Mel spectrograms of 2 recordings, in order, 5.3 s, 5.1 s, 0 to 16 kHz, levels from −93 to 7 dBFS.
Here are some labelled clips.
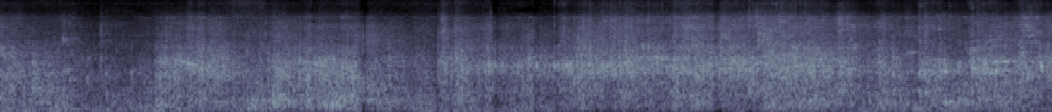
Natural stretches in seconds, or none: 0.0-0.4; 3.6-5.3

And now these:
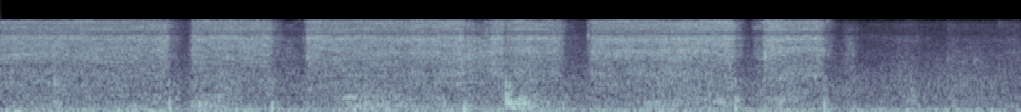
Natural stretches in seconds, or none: 0.0-0.5; 1.4-5.1

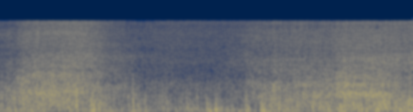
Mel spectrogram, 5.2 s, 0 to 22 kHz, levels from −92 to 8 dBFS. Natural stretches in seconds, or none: 0.0-1.3; 2.0-3.1

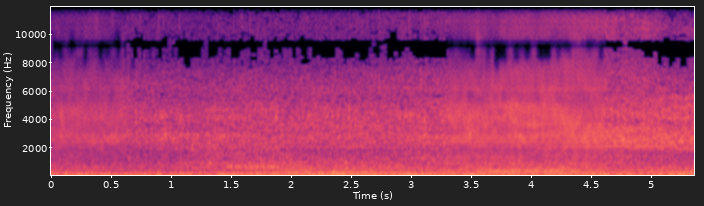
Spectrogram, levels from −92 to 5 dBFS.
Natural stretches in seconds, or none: 0.6-3.3; 4.6-5.4

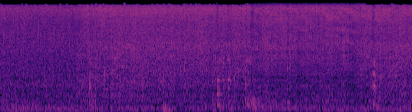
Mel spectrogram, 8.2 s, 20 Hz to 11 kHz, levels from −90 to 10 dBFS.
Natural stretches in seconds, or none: 0.0-5.0; 7.3-8.3

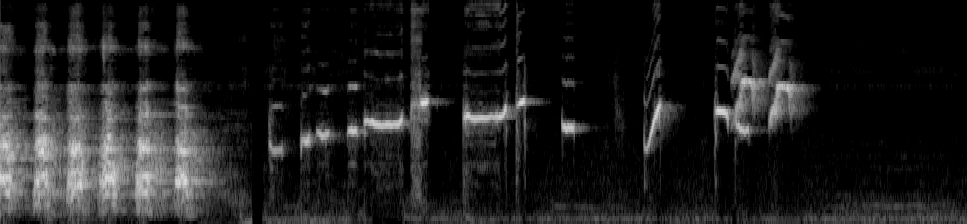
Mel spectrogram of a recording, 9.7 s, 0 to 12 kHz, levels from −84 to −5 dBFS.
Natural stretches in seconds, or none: 5.0-8.3

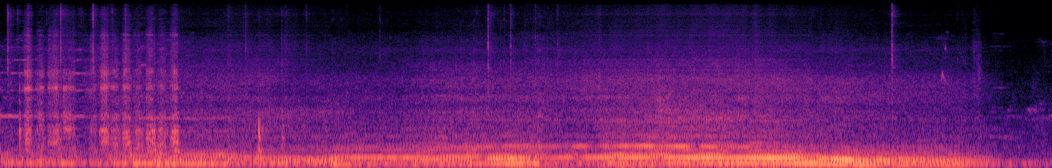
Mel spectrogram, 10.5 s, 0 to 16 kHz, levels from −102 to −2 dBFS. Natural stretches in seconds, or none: 0.0-0.5; 1.1-2.2; 3.3-5.8; 8.1-10.5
